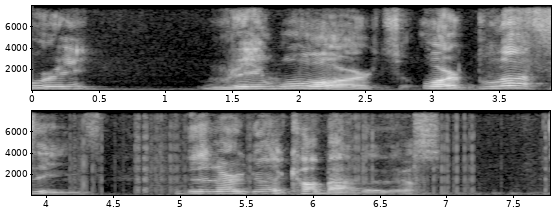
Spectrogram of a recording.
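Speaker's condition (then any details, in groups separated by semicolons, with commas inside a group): Cerebral palsy; from birth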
